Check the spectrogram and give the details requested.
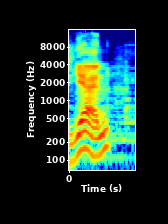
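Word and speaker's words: Jaehn: it wasn't until DJ felix yen yes that's how you pronounce the name did a remix of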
